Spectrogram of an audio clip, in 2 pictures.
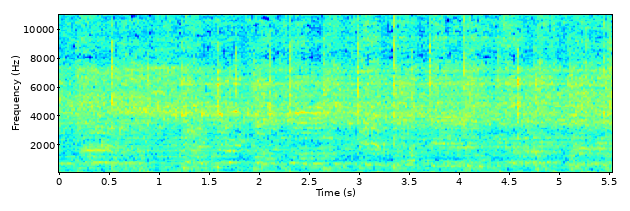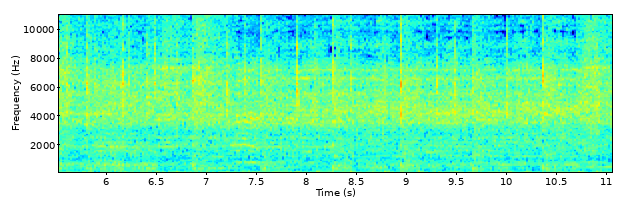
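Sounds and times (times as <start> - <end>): live pop-punk band: 0.0 - 11.0.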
